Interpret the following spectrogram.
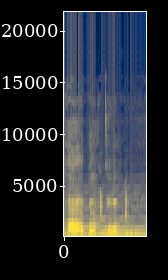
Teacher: it was a vowel formed all the way in the front of your mouth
